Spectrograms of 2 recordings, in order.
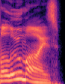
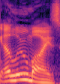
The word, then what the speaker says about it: Illumise: in with a rag you've rubbed on an illumise so I have to issue an apology last episode I kept saying illumise instead of How It's actually pronounced illumise Pokemon fact number 314.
